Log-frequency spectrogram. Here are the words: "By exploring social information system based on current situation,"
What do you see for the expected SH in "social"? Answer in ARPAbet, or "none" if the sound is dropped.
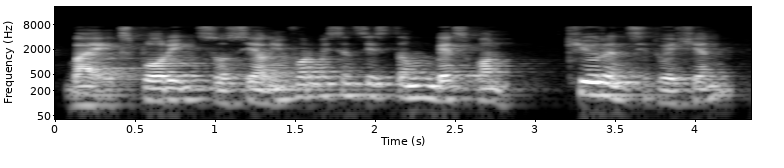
S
